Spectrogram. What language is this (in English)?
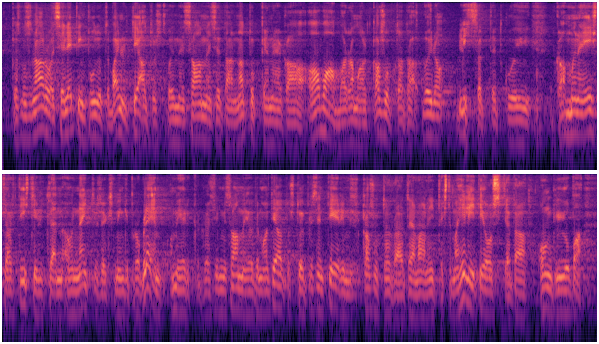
Estonian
